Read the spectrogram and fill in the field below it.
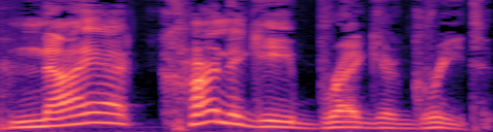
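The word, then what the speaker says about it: Nya Carnegiebryggeriet: I hope I'm saying this right. The Nya Carnebrygget. Right, that's come on, IKEA boy. – Pretty sure that's a dresser. – Nya Carnebrygget. There we go. That's a brewery. They teamed up with. – There we go. Like you said it right.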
